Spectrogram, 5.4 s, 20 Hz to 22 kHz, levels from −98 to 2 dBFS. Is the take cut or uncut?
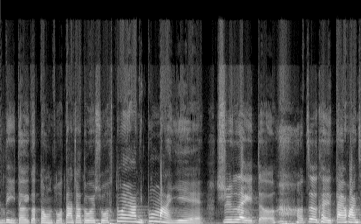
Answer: cut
